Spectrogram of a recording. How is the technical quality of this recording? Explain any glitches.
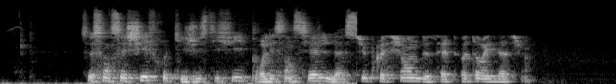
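The recording has one clear fault partway through. From 3.57 s, right after "justifient pour l’essentiel la", to the end, the input likely switched to a poorer device. The speech then loses everything above 3.8 kHz and turns dull and boxy, with a faint new noise floor. The level stays roughly the same and there is no gap at the switch.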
